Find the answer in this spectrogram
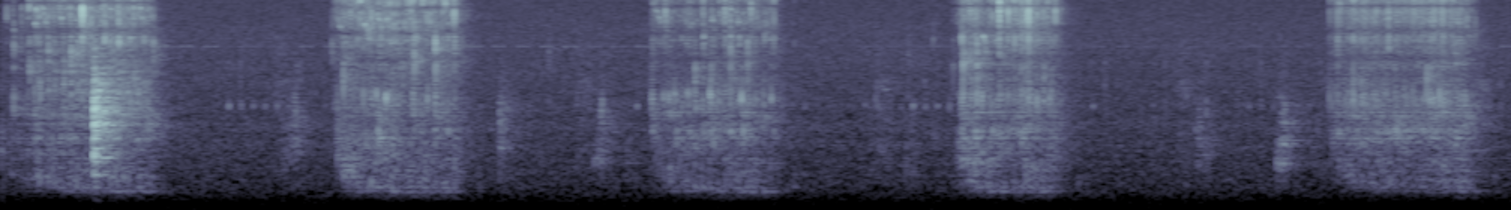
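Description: A mouthful of whisky being swished and chewed, with five breathy, wet bursts of noise about two seconds apart as air is drawn and pushed through the mouth and nose; the first burst is the loudest.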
